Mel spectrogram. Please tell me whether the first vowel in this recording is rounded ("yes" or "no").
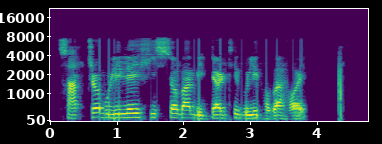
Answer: no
